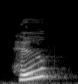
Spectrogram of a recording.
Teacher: if I only use the question word I have one syllable so I glide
